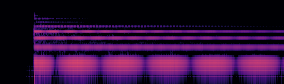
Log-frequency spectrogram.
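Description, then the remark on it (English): A single bell is struck once to signal the resumption of a session after a short break, and left to ring, its clear tone sustaining steadily with a gentle wavering shimmer for several seconds. No voices, just the resonant ringing on its own. “Thank you, Carlita, for ringing the bell.”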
